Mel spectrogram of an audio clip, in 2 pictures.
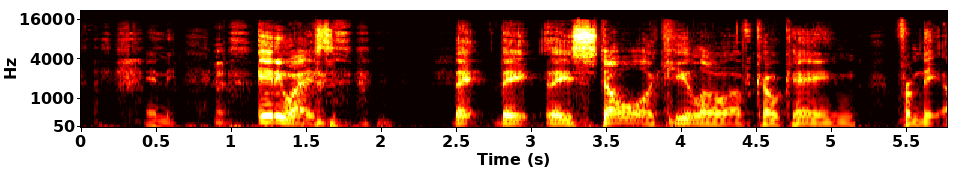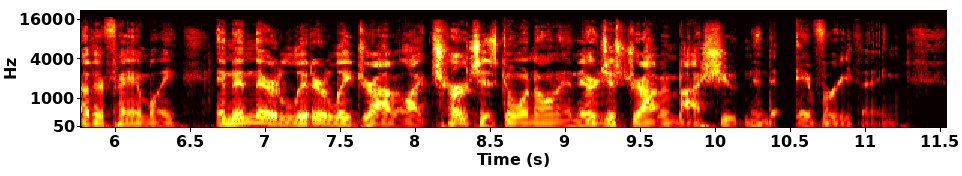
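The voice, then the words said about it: Alabama Southern accent. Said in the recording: “it's just the Alabama accent”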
